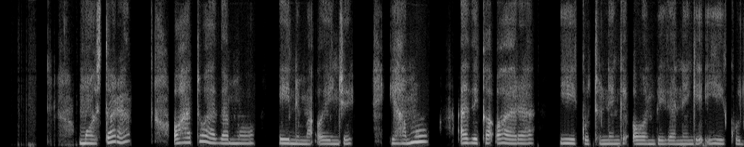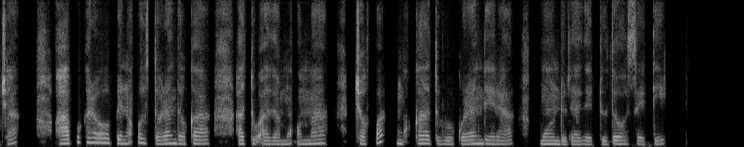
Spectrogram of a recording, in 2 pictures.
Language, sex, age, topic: Oshiwambo, female, 18-24, finance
